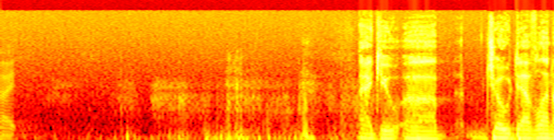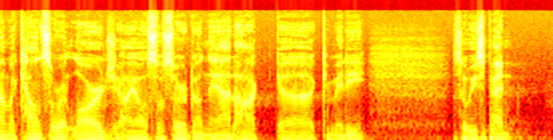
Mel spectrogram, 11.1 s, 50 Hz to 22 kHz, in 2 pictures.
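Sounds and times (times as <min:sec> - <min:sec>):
microphone handling knocks: 0:01.2 - 0:03.6.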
